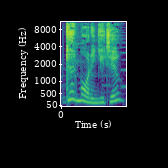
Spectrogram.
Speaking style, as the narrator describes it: Anna said in a sweet tone

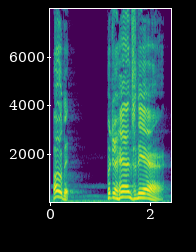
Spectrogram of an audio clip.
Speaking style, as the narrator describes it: The chief yelled out

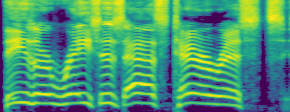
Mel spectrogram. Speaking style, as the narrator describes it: he yelled out in the rotunda

